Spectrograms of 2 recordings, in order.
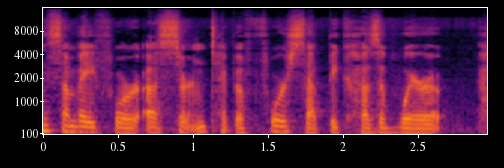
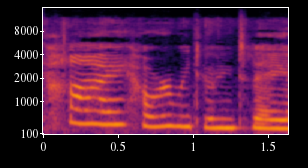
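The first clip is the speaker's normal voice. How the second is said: much higher, sing-song greeting; bubbly doctor; 11 semitones higher than usual. Retold or imitated. Excited doctor greeting her nervous patient, bubbly.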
